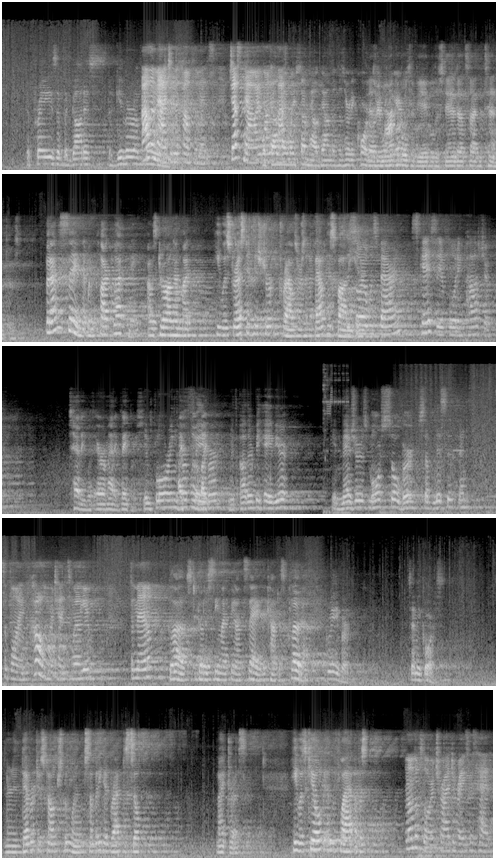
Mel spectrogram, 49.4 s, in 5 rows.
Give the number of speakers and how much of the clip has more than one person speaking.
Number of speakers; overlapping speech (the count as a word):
seven, about 8%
